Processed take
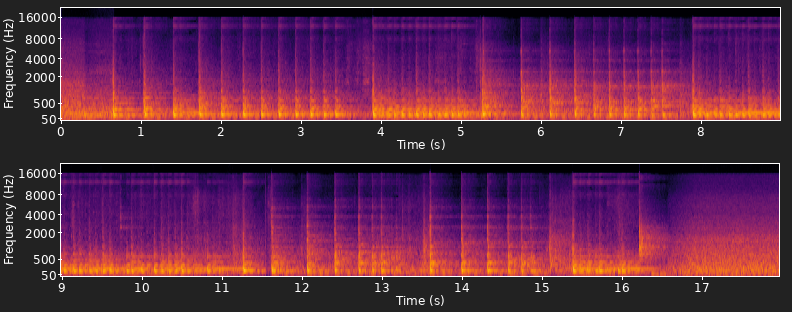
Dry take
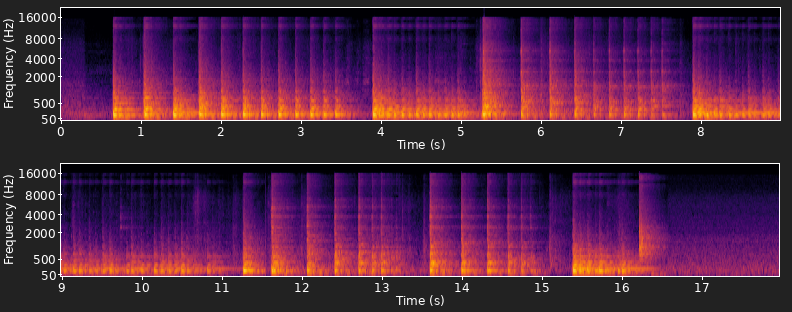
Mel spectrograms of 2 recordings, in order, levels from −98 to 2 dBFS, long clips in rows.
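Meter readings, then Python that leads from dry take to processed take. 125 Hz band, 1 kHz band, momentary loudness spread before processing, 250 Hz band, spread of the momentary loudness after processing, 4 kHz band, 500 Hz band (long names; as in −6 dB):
−0.5 dB, +1.0 dB, 12 LU, 0.0 dB, 5 LU, −0.5 dB, 0.0 dB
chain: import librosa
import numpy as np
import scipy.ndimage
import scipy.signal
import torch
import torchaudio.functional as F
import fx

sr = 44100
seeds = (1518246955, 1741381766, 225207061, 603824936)

y = fx.band_squash(x, sr, depth_pct=100)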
